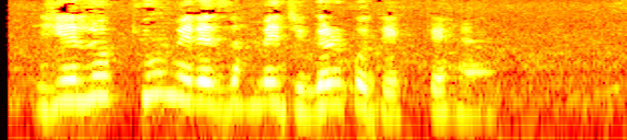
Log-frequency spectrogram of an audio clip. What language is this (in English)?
Urdu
